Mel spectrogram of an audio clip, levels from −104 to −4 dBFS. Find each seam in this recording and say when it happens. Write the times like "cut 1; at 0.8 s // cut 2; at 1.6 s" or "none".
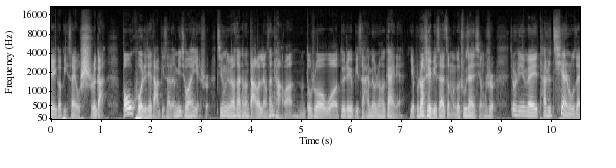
cut 1; at 3.3 s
